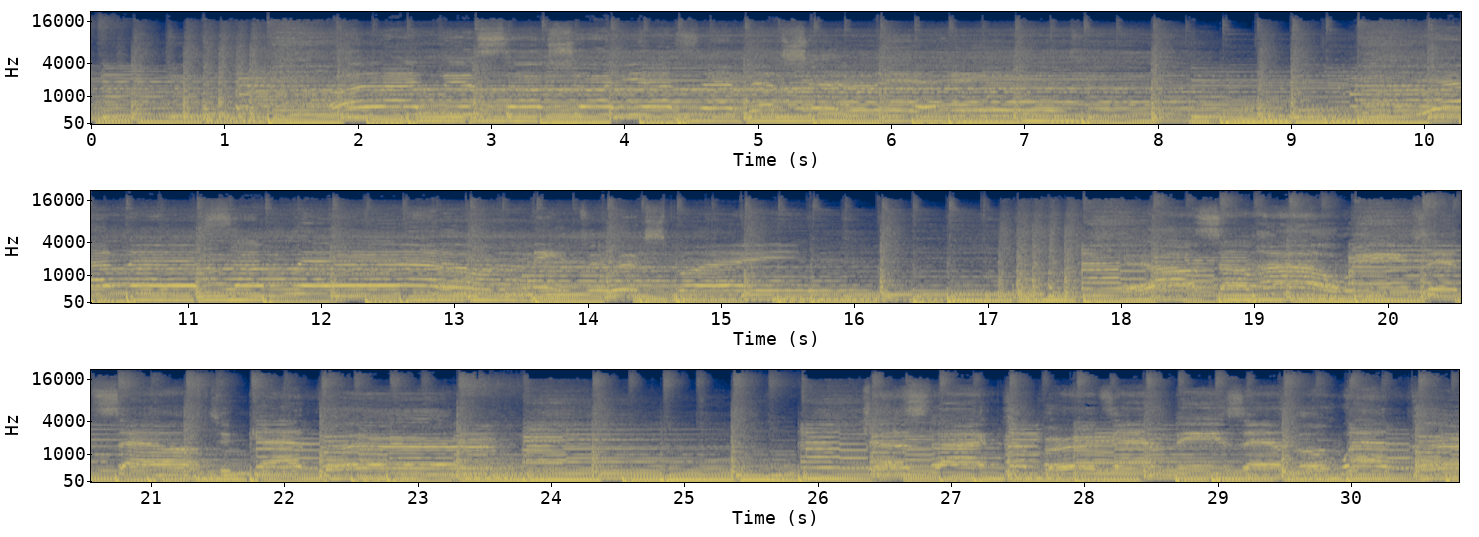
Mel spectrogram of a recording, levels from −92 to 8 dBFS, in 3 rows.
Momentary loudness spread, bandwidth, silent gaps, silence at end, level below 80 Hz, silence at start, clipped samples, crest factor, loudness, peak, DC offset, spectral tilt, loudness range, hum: 3 LU; over 20 kHz; none; 0 s; -20 dBFS; 0 s; under 0.1%; 12 dB; -14 LUFS; -2 dBFS; under 0.1%; -6 dB/octave; 2 LU; none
